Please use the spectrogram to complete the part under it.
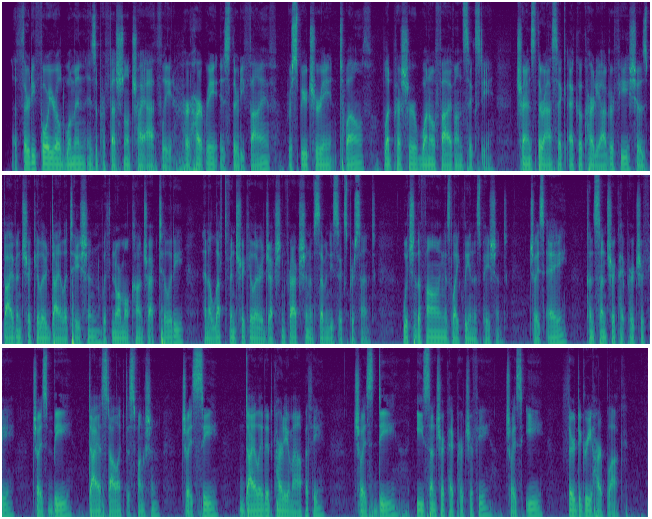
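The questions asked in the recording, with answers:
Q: Which of the following is likely in this patient?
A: D: eccentric hypertrophy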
